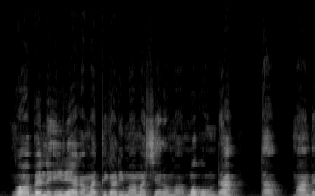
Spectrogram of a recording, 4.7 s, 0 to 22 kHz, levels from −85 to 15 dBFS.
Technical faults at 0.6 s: none

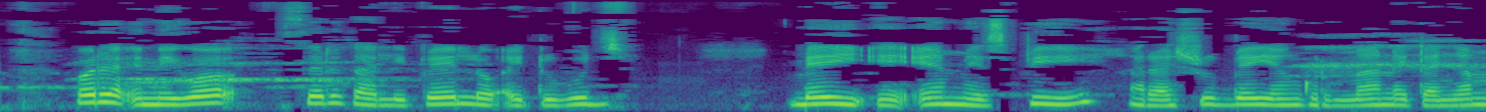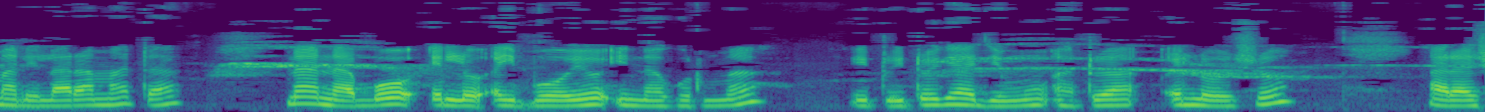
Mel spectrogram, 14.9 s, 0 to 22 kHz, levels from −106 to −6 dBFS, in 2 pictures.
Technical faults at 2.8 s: WMA compression

